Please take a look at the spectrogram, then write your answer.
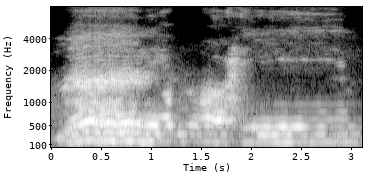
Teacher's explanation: Sifatnya itu huruf ro-nya itu tebal, tafkhim.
